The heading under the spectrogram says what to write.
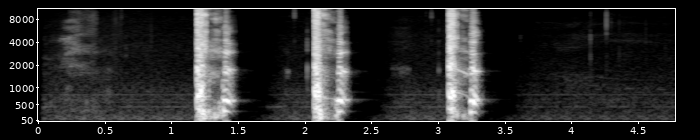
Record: three_cough_length: 4.8 s
three_cough_amplitude: 32768
three_cough_signal_mean_std_ratio: 0.27
survey_phase: beta (2021-08-13 to 2022-03-07)
age: 18-44
gender: Female
wearing_mask: 'No'
symptom_none: true
smoker_status: Current smoker (1 to 10 cigarettes per day)
respiratory_condition_asthma: false
respiratory_condition_other: false
recruitment_source: REACT
submission_delay: 2 days
covid_test_result: Negative
covid_test_method: RT-qPCR
influenza_a_test_result: Negative
influenza_b_test_result: Negative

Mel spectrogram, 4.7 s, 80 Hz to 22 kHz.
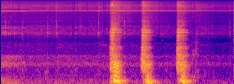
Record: exhalation_length: 4.7 s
exhalation_amplitude: 20932
exhalation_signal_mean_std_ratio: 0.3
survey_phase: beta (2021-08-13 to 2022-03-07)
age: 45-64
gender: Female
wearing_mask: 'No'
symptom_none: true
smoker_status: Ex-smoker
respiratory_condition_asthma: false
respiratory_condition_other: false
recruitment_source: REACT
submission_delay: 1 day
covid_test_result: Negative
covid_test_method: RT-qPCR
influenza_a_test_result: Negative
influenza_b_test_result: Negative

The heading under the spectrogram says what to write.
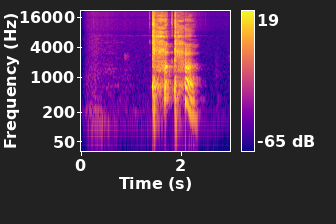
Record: cough_length: 3.0 s
cough_amplitude: 32768
cough_signal_mean_std_ratio: 0.38
survey_phase: beta (2021-08-13 to 2022-03-07)
age: 65+
gender: Female
wearing_mask: 'No'
symptom_none: true
smoker_status: Never smoked
respiratory_condition_asthma: false
respiratory_condition_other: false
recruitment_source: REACT
submission_delay: 2 days
covid_test_result: Negative
covid_test_method: RT-qPCR
influenza_a_test_result: Negative
influenza_b_test_result: Negative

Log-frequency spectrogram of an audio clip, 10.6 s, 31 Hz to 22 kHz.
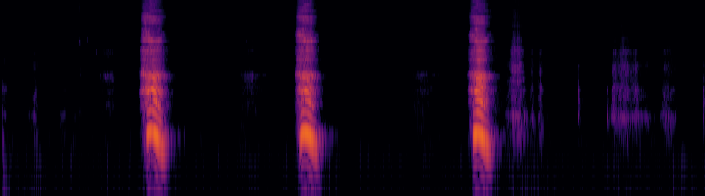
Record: exhalation_length: 10.6 s
exhalation_amplitude: 9587
exhalation_signal_mean_std_ratio: 0.24
survey_phase: beta (2021-08-13 to 2022-03-07)
age: 45-64
gender: Female
wearing_mask: 'No'
symptom_none: true
symptom_onset: 3 days
smoker_status: Never smoked
respiratory_condition_asthma: false
respiratory_condition_other: false
recruitment_source: REACT
submission_delay: 1 day
covid_test_result: Negative
covid_test_method: RT-qPCR
influenza_a_test_result: Negative
influenza_b_test_result: Negative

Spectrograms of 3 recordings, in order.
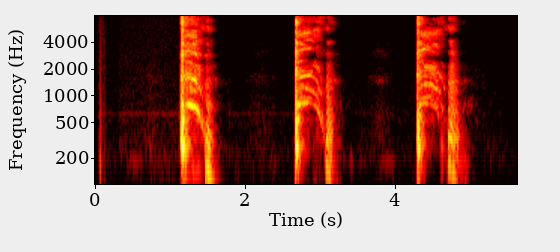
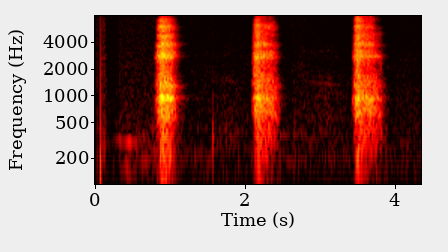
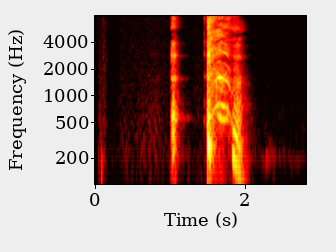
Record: three_cough_length: 5.6 s
three_cough_amplitude: 30867
three_cough_signal_mean_std_ratio: 0.23
exhalation_length: 4.4 s
exhalation_amplitude: 11378
exhalation_signal_mean_std_ratio: 0.31
cough_length: 2.8 s
cough_amplitude: 31174
cough_signal_mean_std_ratio: 0.26
survey_phase: beta (2021-08-13 to 2022-03-07)
age: 65+
gender: Male
wearing_mask: 'No'
symptom_none: true
symptom_onset: 11 days
smoker_status: Ex-smoker
respiratory_condition_asthma: false
respiratory_condition_other: false
recruitment_source: REACT
submission_delay: 2 days
covid_test_result: Negative
covid_test_method: RT-qPCR
influenza_a_test_result: Negative
influenza_b_test_result: Negative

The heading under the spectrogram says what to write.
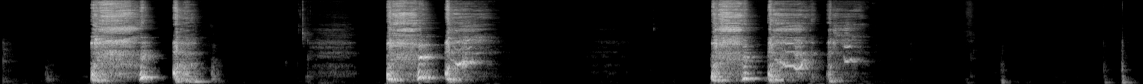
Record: three_cough_length: 11.4 s
three_cough_amplitude: 32768
three_cough_signal_mean_std_ratio: 0.39
survey_phase: beta (2021-08-13 to 2022-03-07)
age: 65+
gender: Male
wearing_mask: 'No'
symptom_none: true
smoker_status: Ex-smoker
respiratory_condition_asthma: false
respiratory_condition_other: false
recruitment_source: REACT
submission_delay: 1 day
covid_test_result: Negative
covid_test_method: RT-qPCR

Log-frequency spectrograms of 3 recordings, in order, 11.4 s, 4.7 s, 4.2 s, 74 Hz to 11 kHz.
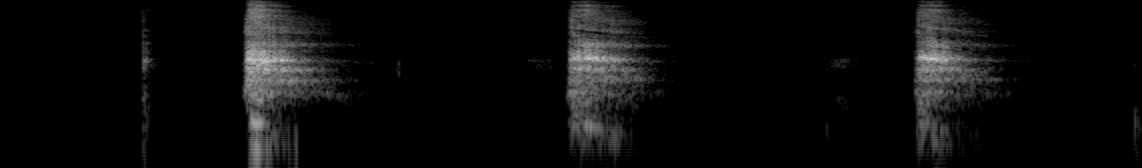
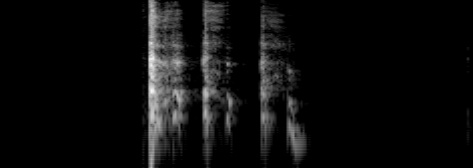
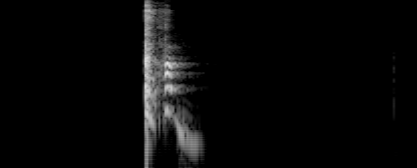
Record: exhalation_length: 11.4 s
exhalation_amplitude: 16632
exhalation_signal_mean_std_ratio: 0.29
three_cough_length: 4.7 s
three_cough_amplitude: 32768
three_cough_signal_mean_std_ratio: 0.15
cough_length: 4.2 s
cough_amplitude: 32767
cough_signal_mean_std_ratio: 0.17
survey_phase: beta (2021-08-13 to 2022-03-07)
age: 45-64
gender: Female
wearing_mask: 'No'
symptom_none: true
smoker_status: Never smoked
respiratory_condition_asthma: false
respiratory_condition_other: false
recruitment_source: REACT
submission_delay: 1 day
covid_test_result: Negative
covid_test_method: RT-qPCR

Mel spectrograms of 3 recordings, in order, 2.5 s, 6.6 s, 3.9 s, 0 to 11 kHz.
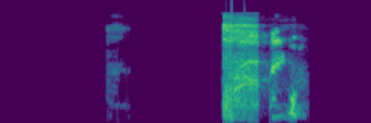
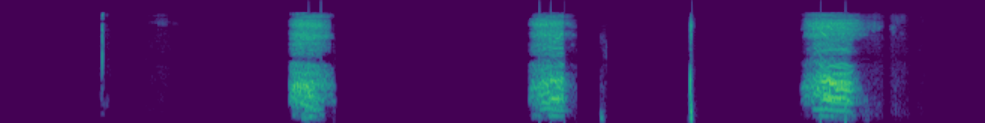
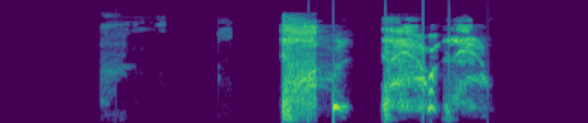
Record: cough_length: 2.5 s
cough_amplitude: 32768
cough_signal_mean_std_ratio: 0.31
exhalation_length: 6.6 s
exhalation_amplitude: 16605
exhalation_signal_mean_std_ratio: 0.27
three_cough_length: 3.9 s
three_cough_amplitude: 31316
three_cough_signal_mean_std_ratio: 0.39
survey_phase: beta (2021-08-13 to 2022-03-07)
age: 18-44
gender: Female
wearing_mask: 'No'
symptom_runny_or_blocked_nose: true
symptom_diarrhoea: true
symptom_fever_high_temperature: true
symptom_headache: true
symptom_change_to_sense_of_smell_or_taste: true
symptom_onset: 3 days
smoker_status: Current smoker (11 or more cigarettes per day)
respiratory_condition_asthma: false
respiratory_condition_other: false
recruitment_source: Test and Trace
submission_delay: 2 days
covid_test_result: Positive
covid_test_method: RT-qPCR
covid_ct_value: 20.9
covid_ct_gene: ORF1ab gene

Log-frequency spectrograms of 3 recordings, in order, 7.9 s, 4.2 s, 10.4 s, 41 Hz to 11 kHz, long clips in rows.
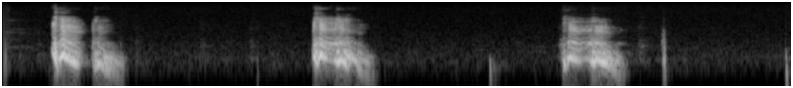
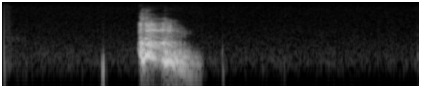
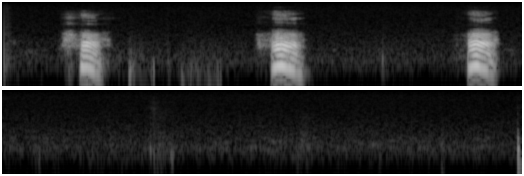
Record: three_cough_length: 7.9 s
three_cough_amplitude: 9310
three_cough_signal_mean_std_ratio: 0.34
cough_length: 4.2 s
cough_amplitude: 6111
cough_signal_mean_std_ratio: 0.26
exhalation_length: 10.4 s
exhalation_amplitude: 5434
exhalation_signal_mean_std_ratio: 0.2
survey_phase: alpha (2021-03-01 to 2021-08-12)
age: 65+
gender: Male
wearing_mask: 'No'
symptom_none: true
smoker_status: Ex-smoker
respiratory_condition_asthma: false
respiratory_condition_other: false
recruitment_source: REACT
submission_delay: 3 days
covid_test_result: Negative
covid_test_method: RT-qPCR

